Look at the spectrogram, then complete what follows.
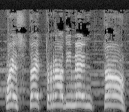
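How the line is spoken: Shouting. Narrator (Italian): gridava

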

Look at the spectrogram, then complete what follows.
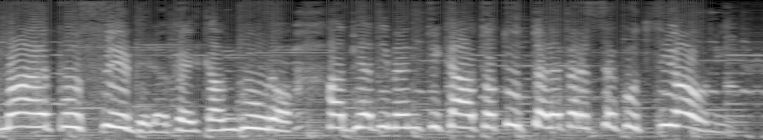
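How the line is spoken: Exclaimed. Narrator (Italian): esclamò il pellicano

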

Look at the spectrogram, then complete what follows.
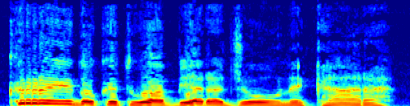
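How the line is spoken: Sigh. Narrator (Italian): sospirò il signor Robivecchi

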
